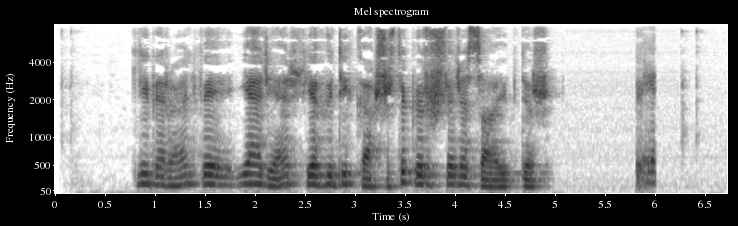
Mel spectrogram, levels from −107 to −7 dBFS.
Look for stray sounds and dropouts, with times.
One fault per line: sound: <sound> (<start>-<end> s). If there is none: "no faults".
sound: laugh (5.8-6.0 s)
